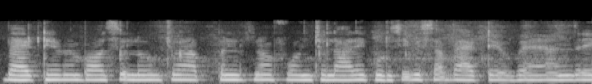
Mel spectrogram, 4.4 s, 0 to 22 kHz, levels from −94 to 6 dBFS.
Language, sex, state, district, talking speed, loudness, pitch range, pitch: Hindi, female, Maharashtra, Washim, 285 wpm, -16 LUFS, 220-225 Hz, 225 Hz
